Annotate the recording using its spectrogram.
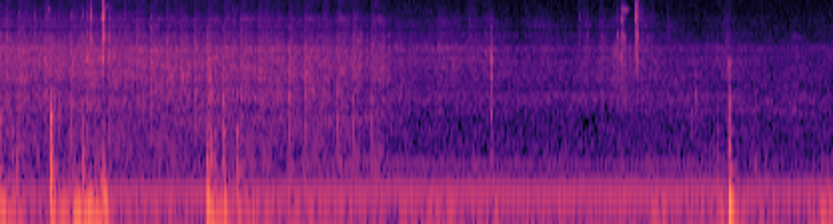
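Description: Pruning shears snip through a thin branch.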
